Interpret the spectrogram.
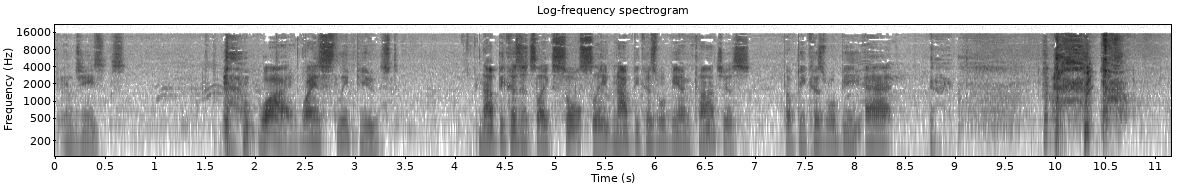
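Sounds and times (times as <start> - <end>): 
speech: 0.1 - 0.8, 1.7 - 3.5, 4.2 - 8.9
person coughing from a tickle in the throat: 1.7 - 2.0, 9.9 - 10.8.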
